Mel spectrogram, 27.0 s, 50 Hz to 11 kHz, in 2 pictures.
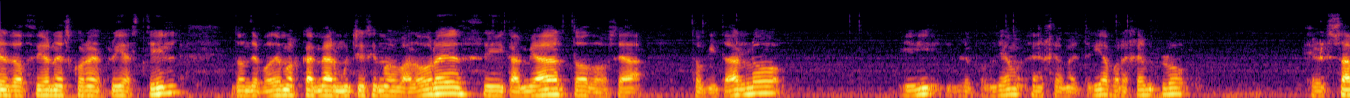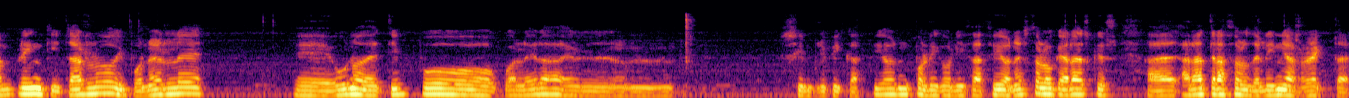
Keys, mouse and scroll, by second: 5.1 click, 7.1-10.2 drag, 11.2-26.6 drag.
